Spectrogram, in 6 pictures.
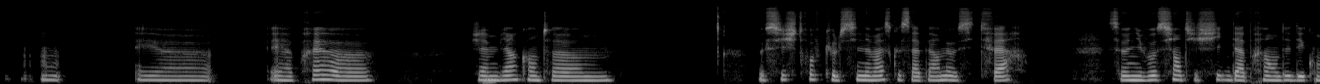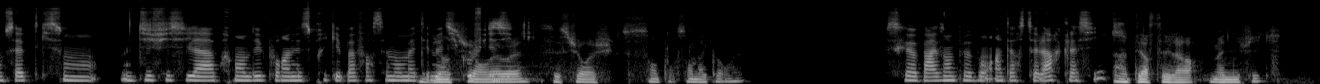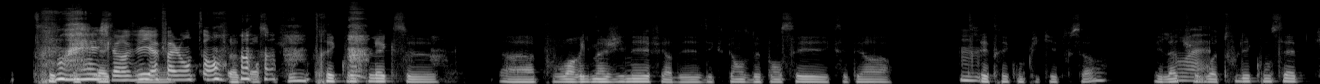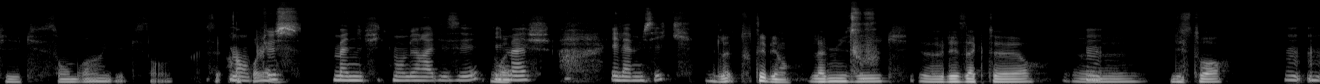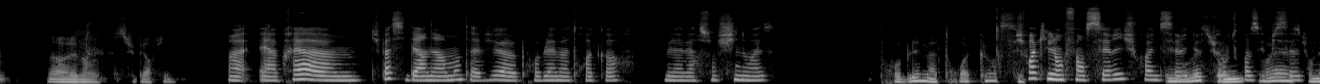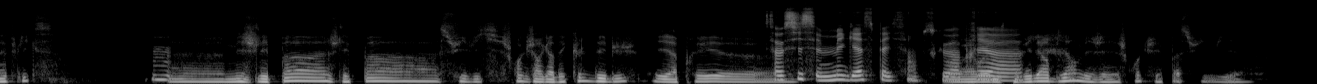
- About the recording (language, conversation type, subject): French, unstructured, Pourquoi les films sont-ils importants dans notre culture ?
- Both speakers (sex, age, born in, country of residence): female, 30-34, France, France; male, 30-34, France, France
- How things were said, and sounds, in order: laughing while speaking: "Ouais !"; laugh; gasp; stressed: "méga space"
